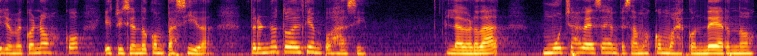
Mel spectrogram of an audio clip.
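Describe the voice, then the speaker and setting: Expressive woman storyteller. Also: mid-range voice, slight background noise. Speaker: wellness speaker. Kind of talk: personal storytelling talk to listeners.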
